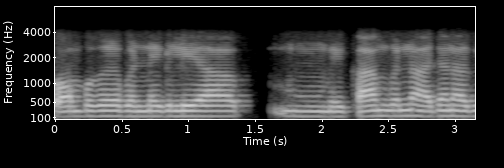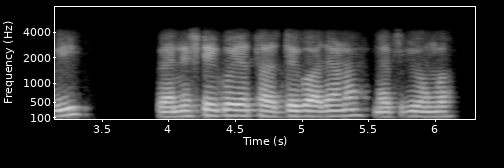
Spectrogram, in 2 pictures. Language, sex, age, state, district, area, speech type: Hindi, male, 45-60, Rajasthan, Jodhpur, urban, conversation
